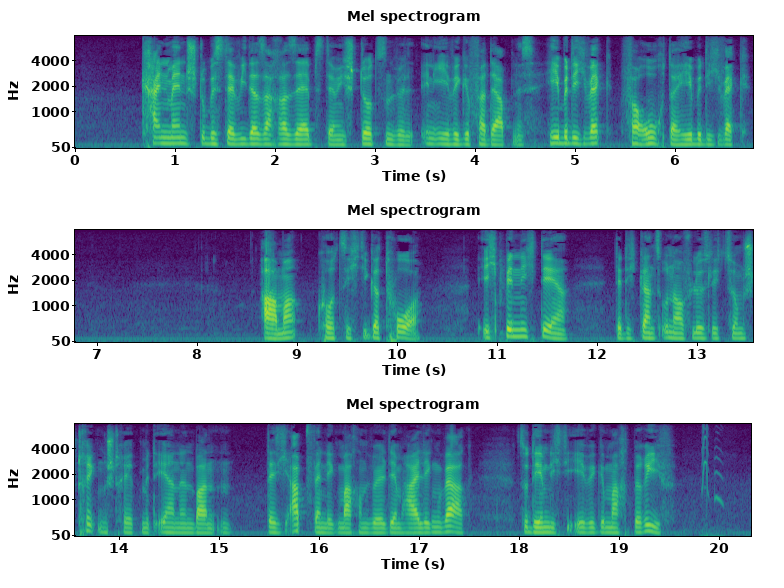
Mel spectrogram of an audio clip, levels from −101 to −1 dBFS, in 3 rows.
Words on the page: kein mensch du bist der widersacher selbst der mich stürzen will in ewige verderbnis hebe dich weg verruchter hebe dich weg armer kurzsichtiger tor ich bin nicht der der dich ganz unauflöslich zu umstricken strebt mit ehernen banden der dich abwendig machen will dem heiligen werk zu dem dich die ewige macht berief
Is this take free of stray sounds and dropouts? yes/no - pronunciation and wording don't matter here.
no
